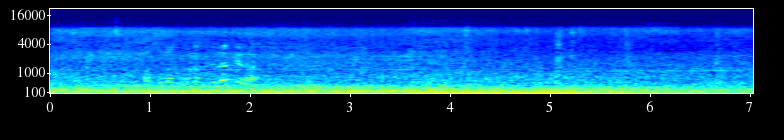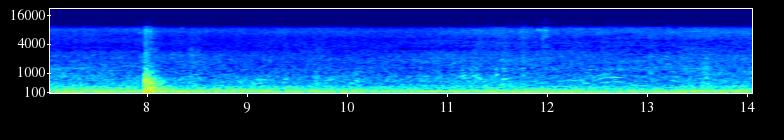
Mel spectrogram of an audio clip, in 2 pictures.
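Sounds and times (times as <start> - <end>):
street traffic engines rumbling: 0.0 - 14.0
sharp knock: 8.0 - 8.3.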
